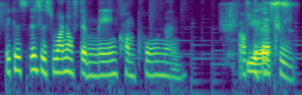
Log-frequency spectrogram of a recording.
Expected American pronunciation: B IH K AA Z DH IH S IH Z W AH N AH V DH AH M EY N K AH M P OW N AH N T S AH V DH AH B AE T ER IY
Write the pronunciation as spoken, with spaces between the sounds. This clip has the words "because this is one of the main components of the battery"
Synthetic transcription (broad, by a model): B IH K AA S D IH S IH S W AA N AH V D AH M EY N K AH M P OW N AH N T AH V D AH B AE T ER IY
